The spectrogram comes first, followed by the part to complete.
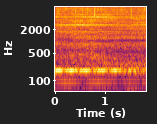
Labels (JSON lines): {"label": "anthrophony, boat engine", "recorder": "SoundTrap 500"}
